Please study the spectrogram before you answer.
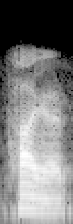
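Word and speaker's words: fire: बड़ी नाकामी भारी विफलता जब किसी वर्ड में आई से आर इ जुड़ा हो तो का उच्चारण साधारणता आ इ अ य होता है। जैसे एफ आई आर ई फायर Hindi अर्थ आग गोली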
